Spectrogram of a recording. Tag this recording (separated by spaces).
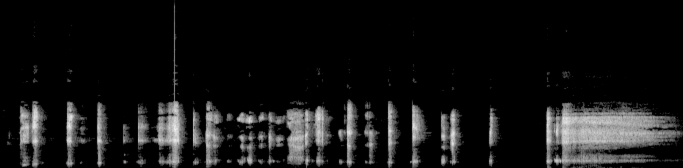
choking man strangulation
